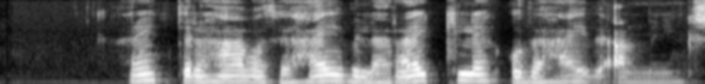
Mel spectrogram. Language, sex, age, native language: Icelandic, female, 30-39, Icelandic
